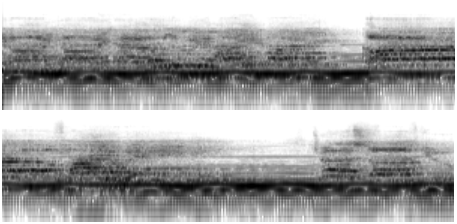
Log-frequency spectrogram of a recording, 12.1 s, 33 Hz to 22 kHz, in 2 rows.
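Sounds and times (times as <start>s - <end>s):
congregation singing a hymn: 0.0s - 12.0s
instrumental chords: 0.0s - 12.0s.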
